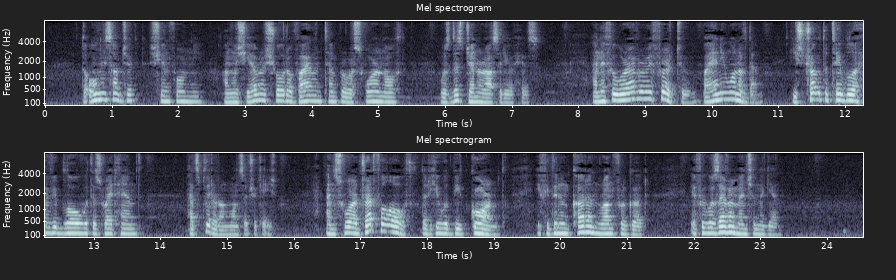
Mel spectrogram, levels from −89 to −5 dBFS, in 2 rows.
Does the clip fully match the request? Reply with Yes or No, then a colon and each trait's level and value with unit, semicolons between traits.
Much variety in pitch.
No: average, 4.0 semitones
